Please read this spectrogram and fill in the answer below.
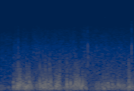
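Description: Wind buffeting the camera microphone outdoors: an uneven, low rumbling gusting.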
